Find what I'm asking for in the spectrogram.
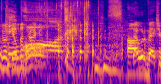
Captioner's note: death gurgle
